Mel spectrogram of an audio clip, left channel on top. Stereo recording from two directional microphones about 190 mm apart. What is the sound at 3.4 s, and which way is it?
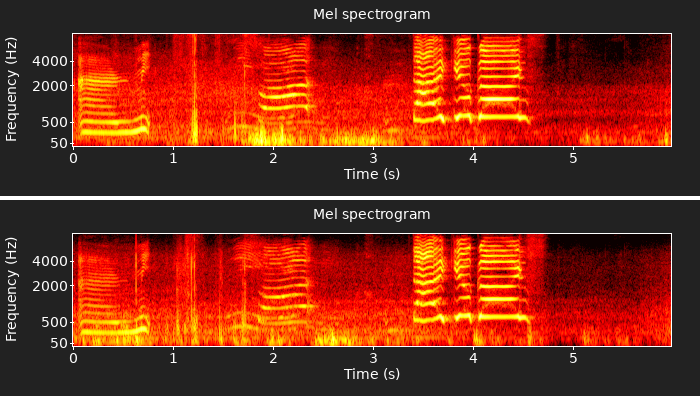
Child singing, centre (ahead or behind).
